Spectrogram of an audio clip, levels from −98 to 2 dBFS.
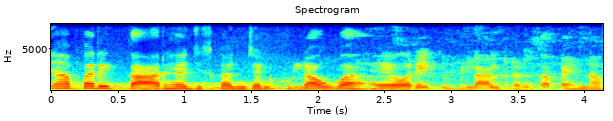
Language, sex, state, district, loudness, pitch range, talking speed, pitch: Hindi, female, Chhattisgarh, Bilaspur, -17 LUFS, 200-220 Hz, 230 wpm, 215 Hz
